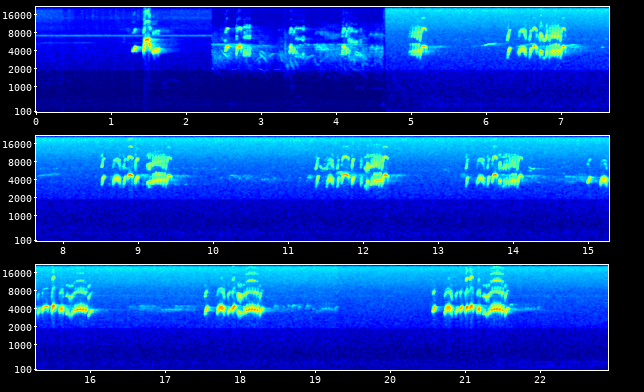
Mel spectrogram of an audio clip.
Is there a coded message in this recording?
No.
